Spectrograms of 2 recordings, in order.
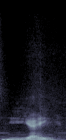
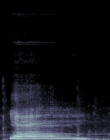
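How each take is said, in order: First: It is said quietly. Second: It is said loudly.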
